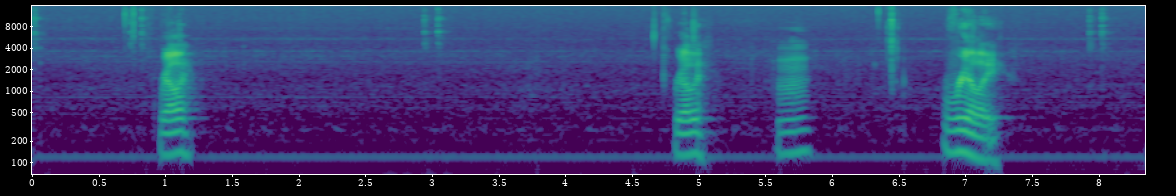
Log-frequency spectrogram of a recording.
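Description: A man speaks in short, brief bursts close to a microphone.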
